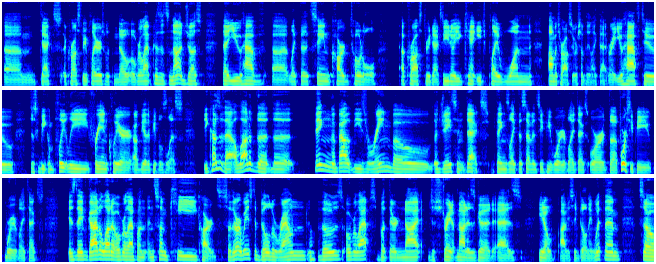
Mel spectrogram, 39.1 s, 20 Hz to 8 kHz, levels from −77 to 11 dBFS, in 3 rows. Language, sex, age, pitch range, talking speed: English, male, 30-49, 100-120 Hz, 180 wpm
